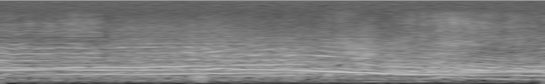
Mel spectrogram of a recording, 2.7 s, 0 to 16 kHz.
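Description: Formula 1 race cars from the 1994 season, led by Senna and Schumacher, roar past with a steady high engine whine that falls in pitch as they pull away, loud and continuous with no talk.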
